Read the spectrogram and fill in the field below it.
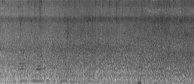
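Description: Heavy rain pours down steadily, a loud continuous hiss of drops drumming on surfaces, with a low thump midway through.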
